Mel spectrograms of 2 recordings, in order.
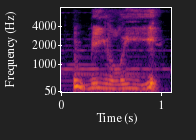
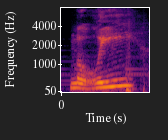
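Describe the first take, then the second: First: It is said without a strong E sound. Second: It is said with a strong E sound. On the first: The speaker calls it right. "As long as we know the right way to say it" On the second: The speaker calls it wrong. "The strong E sound"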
